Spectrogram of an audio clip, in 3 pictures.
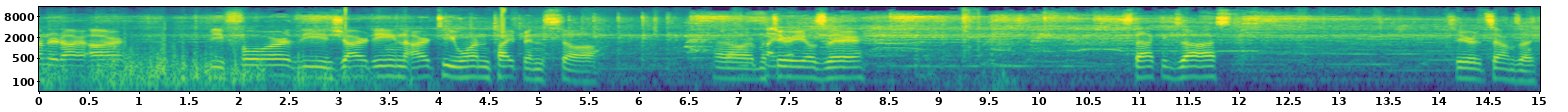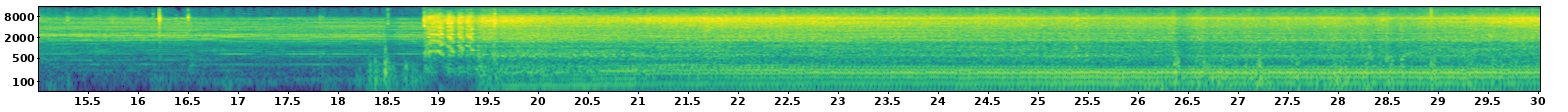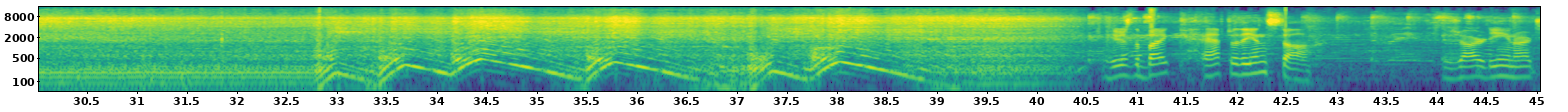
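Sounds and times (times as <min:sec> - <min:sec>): motorcycle engine revving: 0:18.7 - 0:40.6
motorcycle engine idling: 0:18.9 - 0:40.6.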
